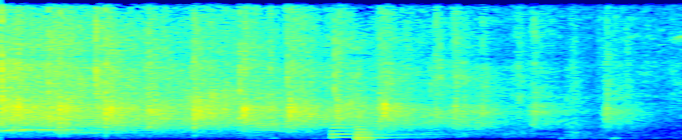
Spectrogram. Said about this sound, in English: Clap your hands and stand to your feet.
